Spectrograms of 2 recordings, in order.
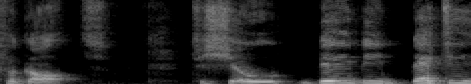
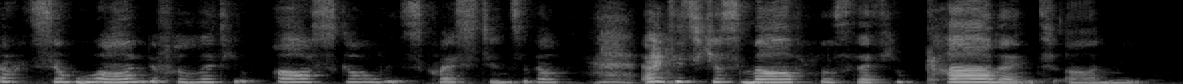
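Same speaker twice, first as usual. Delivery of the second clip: mocking put-on whisper, higher pitched and quieter; 7 semitones higher, 6 dB quieter than usual. Doing a mocking impression in a whisper: mocking Meghan impression in a whisper. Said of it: "I'm going to do a Meghan".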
